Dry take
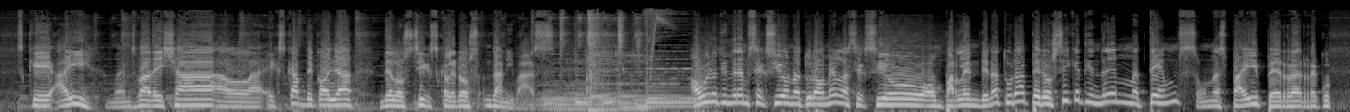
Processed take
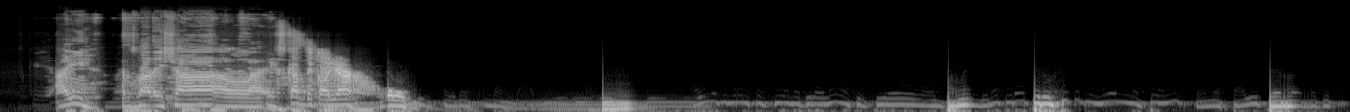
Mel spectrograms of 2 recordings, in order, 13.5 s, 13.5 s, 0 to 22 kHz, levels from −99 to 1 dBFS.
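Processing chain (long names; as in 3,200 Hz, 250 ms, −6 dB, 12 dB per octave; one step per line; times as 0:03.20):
compressor on every frequency bin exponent 0.4
automatic gain control gain up to 9.5 dB
high-shelf EQ 2,400 Hz −11 dB
in parallel at −4 dB: hard clipping −17.5 dBFS, distortion −8 dB
on the sum: low-pass filter sweep 13,000 Hz → 230 Hz, 0:02.71–0:04.21
noise reduction from a noise print of the clip's start 19 dB
guitar amp tone stack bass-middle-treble 10-0-10
noise gate with hold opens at −19 dBFS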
